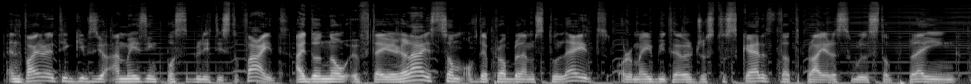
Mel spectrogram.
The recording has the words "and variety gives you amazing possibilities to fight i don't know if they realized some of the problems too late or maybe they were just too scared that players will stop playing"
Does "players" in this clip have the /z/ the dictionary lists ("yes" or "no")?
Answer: no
